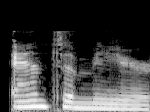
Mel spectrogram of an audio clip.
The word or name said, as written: antimere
